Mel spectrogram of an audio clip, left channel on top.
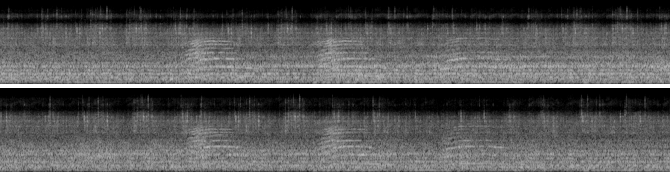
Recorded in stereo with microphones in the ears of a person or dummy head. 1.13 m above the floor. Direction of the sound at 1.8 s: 45° left (ahead or behind).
